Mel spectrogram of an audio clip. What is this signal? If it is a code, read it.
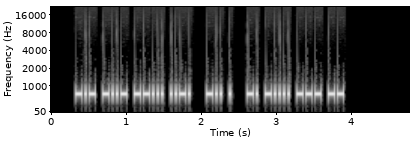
Morse code, heard as a keyed tone, about 40 wpm, 700 Hz. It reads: KX7F DE N6OM
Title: USA Callsign DE Callsign - 4 Characters - 40wpm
